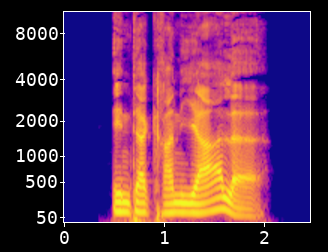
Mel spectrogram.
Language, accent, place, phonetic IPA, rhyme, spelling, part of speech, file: German, Germany, Berlin, [ɪntɐkʁaˈni̯aːlə], -aːlə, interkraniale, adjective, De-interkraniale.ogg
- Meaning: inflection of interkranial: 1. strong/mixed nominative/accusative feminine singular 2. strong nominative/accusative plural 3. weak nominative all-gender singular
